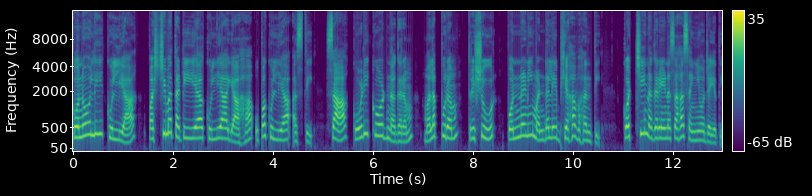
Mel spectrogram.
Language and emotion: Sanskrit, neutral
